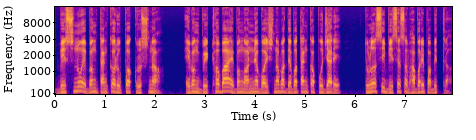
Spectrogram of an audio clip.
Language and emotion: Odia, neutral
